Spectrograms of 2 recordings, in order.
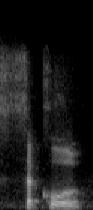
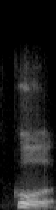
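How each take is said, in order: First: It is said with Indonesian letter sounds. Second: It is said with standard English sounds.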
